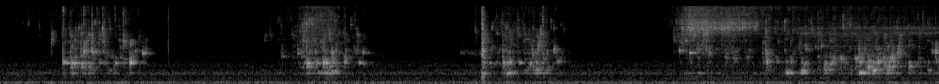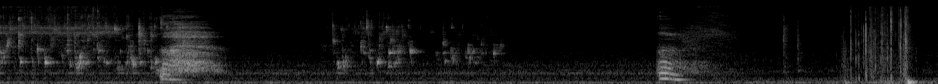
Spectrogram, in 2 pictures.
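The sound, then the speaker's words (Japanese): Urination into a toilet: a series of hissing, splashing spurts of liquid, with one longer stream in the middle and short pauses between bursts, with no voices. “おしっこの音が叫んでると思うんだけど、します。”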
